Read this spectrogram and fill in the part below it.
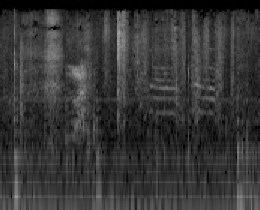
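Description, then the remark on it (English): A cat meows several times in short, strained cries over a busy, noisy background with a voice or two murmuring underneath. “I have to go murder a cat.”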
